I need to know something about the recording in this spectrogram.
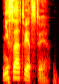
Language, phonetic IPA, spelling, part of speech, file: Russian, [nʲɪsɐɐtˈvʲet͡stvʲɪje], несоответствие, noun, Ru-несоответствие.ogg
- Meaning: discrepancy, disparity, lack of correspondence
